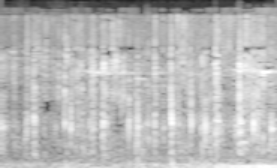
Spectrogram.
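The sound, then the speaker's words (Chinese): Hooves of a horse-drawn carriage clip-clop in a steady, rapid rhythm, many hoofbeats over a low rumbling undertone. “刘瑾见陈廷敬的马车渐渐远了”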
